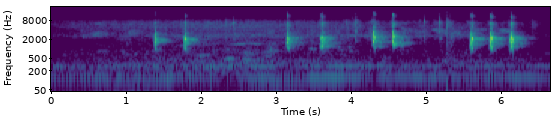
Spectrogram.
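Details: Male sooty-headed bulbul calling with sharp, clipped chirps in loose pairs and triplets over a steady low droning hum.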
